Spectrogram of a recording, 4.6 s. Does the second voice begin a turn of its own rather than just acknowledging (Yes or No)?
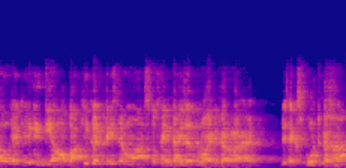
Yes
